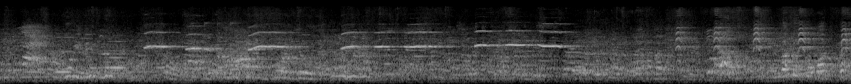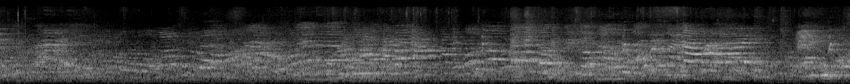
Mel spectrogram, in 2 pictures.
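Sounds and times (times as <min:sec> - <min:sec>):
children chattering and calling out: 0:00.0 - 0:17.0
people talking: 0:00.0 - 0:17.0.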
